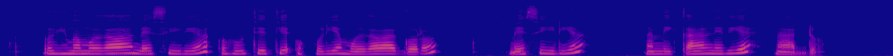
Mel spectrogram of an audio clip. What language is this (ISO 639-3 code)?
kik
